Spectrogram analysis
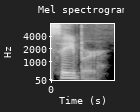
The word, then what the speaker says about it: Sabre: It's pronounced Saber. Sabre.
